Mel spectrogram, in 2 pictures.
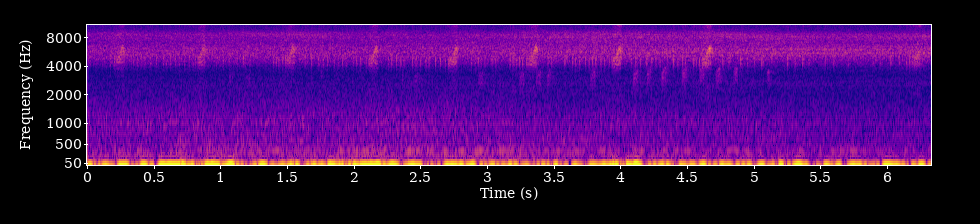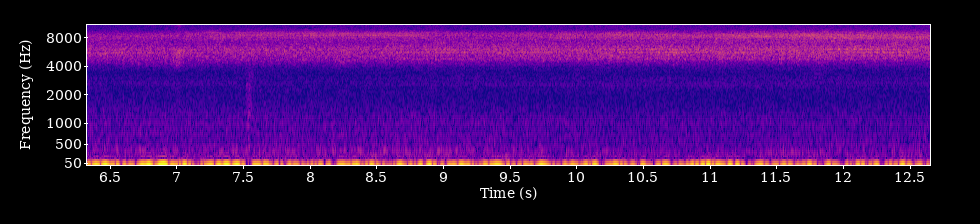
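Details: Shrill continuous buzzing of summer cicadas in a modern neighbourhood of Nisshin, Aichi, Japan, 1 PM on 28 July 2021, with a run of quick clicks early on and low background rumble.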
